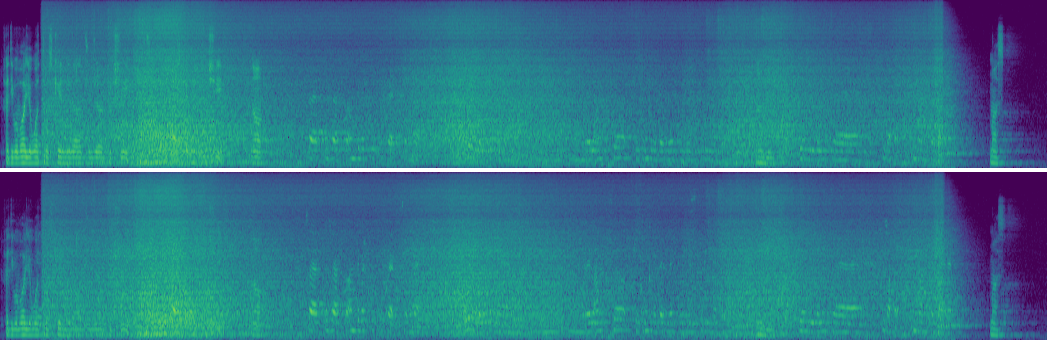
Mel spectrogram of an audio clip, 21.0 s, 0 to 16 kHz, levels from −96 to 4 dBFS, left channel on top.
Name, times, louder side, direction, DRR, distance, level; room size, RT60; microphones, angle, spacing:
voice 1, 0.0-4.5 5.0-5.3 15.1-15.5 19.8-20.1, left 4 dB, 85° left, 15 dB, 1.1 m, -29 dB
sound 1, 0.8-18.9, equal, 20° left, 3.9 m, -29 dB
voice 2, 3.4-3.9 6.2-8.7 9.2-10.3 10.6-14.7 15.9-19.1, right 2 dB, 50° right, 8 dB, 3.1 m, -34 dB
27.5 x 23.5 x 8.4 m, 1.5 s
head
